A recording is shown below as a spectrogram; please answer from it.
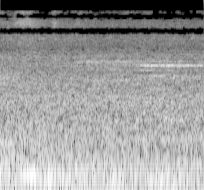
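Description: Steady background noise with a low rumble and hiss, even throughout, with no distinct event standing out.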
